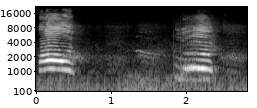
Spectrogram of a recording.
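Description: A peacock gives two loud, harsh, nasal wails about two seconds apart, the second slightly longer and falling, over a faint background hiss.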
